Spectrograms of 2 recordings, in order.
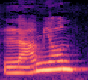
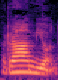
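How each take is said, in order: First: The word begins with a clear L sound. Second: The word begins with an R sound. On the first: "بعضی میخونن لمیان" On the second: "بعضی موقع ممکنه شما بشنوید رمیان"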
